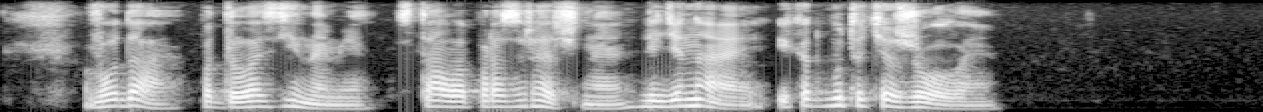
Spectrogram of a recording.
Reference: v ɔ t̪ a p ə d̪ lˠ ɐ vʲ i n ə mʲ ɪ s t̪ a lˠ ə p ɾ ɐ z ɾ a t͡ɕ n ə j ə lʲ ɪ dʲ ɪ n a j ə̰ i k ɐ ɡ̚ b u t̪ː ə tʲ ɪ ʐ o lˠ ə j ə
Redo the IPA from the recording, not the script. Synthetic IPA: v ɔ d̪ a p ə d̪ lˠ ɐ zʲ i n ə mʲ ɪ s t̪ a lˠ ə p ɾ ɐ z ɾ a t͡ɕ n ə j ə lʲ ɪ dʲ ɪ n a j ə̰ i k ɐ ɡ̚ b u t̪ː ə tʲ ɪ ʐ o lˠ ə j ə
